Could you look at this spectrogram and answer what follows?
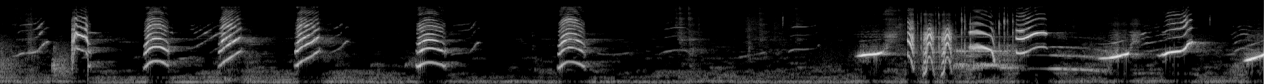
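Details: Parrot calls: a spaced series of single harmonic chirps roughly every second, then a busier burst of raspy, speech-like notes and rising whistles, above a low background hum.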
